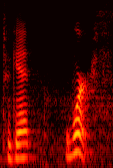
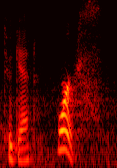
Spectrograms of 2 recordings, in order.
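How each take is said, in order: First: The vowel in worse sounds like an E. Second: The same.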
